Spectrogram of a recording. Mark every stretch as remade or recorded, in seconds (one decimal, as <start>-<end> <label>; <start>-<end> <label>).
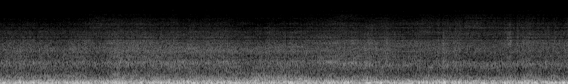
0.0-2.4 recorded; 2.4-4.5 remade; 4.5-5.7 recorded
